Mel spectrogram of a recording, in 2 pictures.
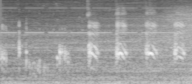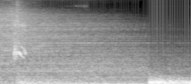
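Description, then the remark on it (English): A raven caws repeatedly, about six harsh, evenly spaced calls over roughly three seconds, followed by a low rumbling background that swells louder near the end. “As he points his hands towards the window, a raven flies in, leaving the man terrified.”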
